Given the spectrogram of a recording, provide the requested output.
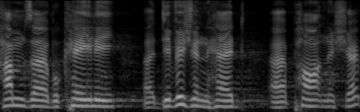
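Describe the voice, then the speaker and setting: A loud man's voice, bright and sharp in tone, fairly high-pitched, at a fairly slow pace. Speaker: legal division head. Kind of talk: prize announcement speech. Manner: hesitant, many fillers.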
